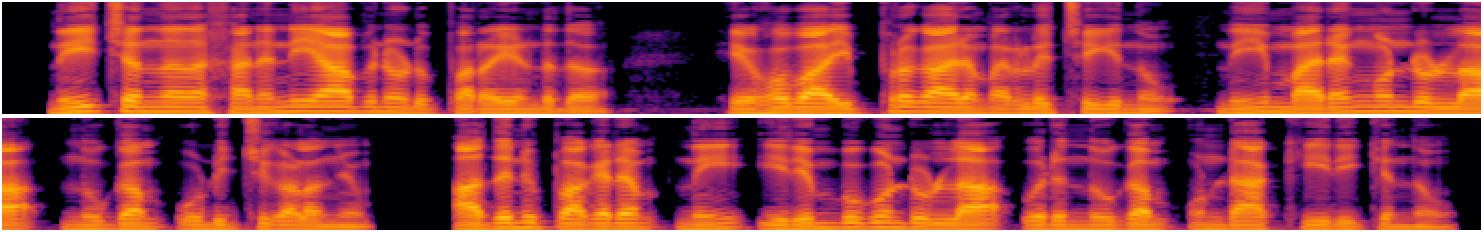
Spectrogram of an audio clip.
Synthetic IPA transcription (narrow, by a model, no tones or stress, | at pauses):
niːt͡ɕe̞nːɐhɐnɐnijaːʋino̞ːɽɨpɐrɐjeːɳɖɐðɨ | je̞ɦo̞ːʋaːiprɐɣaːɾɐmɐɾɐɭit͡ɕːe̞jːunːuniːmɐɾɐŋːo̞ɳɖuɭːɐnuɡɐmoɽit͡ɕːukɐɭɐɲːum | ɐðinupɐɡɐɾɐmniːʔiɾumbuɣo̞ɳɖuɭːɐʔo̞ɾunuɡɐmuɳɖaːkːijiɾikʲːunːu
